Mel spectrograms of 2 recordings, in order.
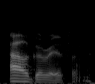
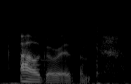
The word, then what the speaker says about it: algorithm: first word is algorithm algorithm so the stress is in the first syllable algorithm make sure that at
